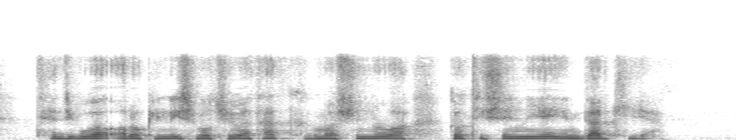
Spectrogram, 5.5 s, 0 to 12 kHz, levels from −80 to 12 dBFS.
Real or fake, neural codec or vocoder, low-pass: fake; codec, 16 kHz, 1.1 kbps, Voila-Tokenizer; 7.2 kHz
